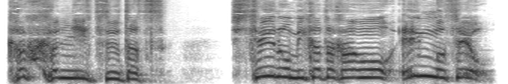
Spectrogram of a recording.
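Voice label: Speech Quick Commands Ally Ship, Japanese; World Of Warships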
